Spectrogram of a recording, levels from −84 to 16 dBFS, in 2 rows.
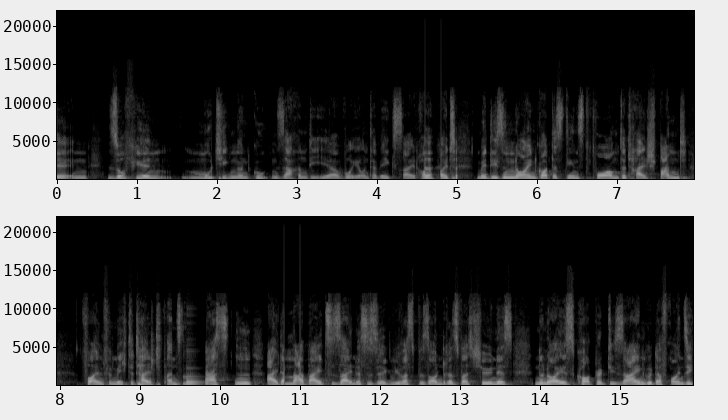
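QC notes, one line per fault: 4.6–5.0 s, chunks out of order: A brief jumbled moment. Two 200 ms chunks play in the wrong order, with the earlier one arriving one chunk late. No audio is lost, but the swapped sequence and its three hard edits garble the passage.
9.11–9.60 s, repeated packet loss (robotic sound): Choppy stuttering with pieces missing. Seven separate holes, the longest 44 ms, were each patched by continuing the preceding sound. About 200 ms in total was missing, so roughly 42% of this stretch is synthetic fill rather than real audio.
9.60–9.84 s, long network dropout: The choppiness runs straight into a continuous 220 ms stretch of smeared, held-over sound with no silence in it. The likely cause is a sustained gap in arriving audio that the receiver filled entirely by extending the last sound. The real content from that span never plays.
10.6–11.0 s, chunks out of order: The same garbled jolt recurs. 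A 200 ms chunk plays one position late, after the chunk that should follow it. Nothing is dropped, but the reversed order creates three abrupt splices.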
